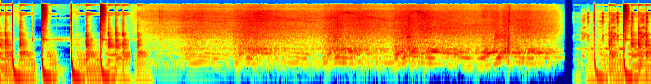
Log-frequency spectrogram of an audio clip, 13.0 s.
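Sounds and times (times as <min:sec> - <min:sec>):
car engine revving: 0:02.6 - 0:11.3.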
